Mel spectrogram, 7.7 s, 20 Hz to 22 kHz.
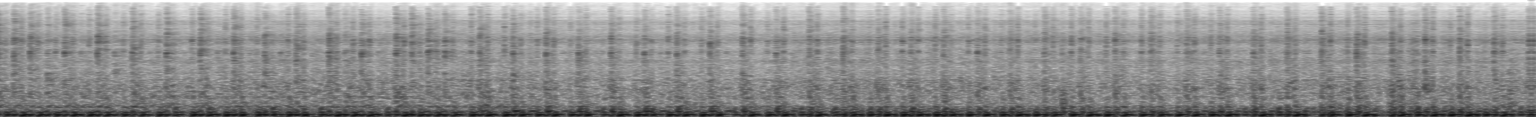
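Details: Honda CB250 scrambler build, first start in a while on a charged battery with new mufflers fitted, cold on choke: steady low thump with a slight uneven lope; running as expected.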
